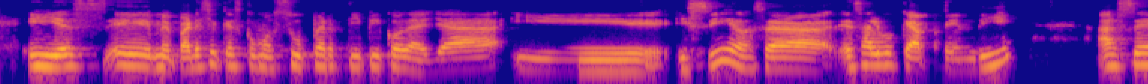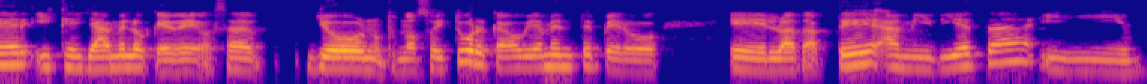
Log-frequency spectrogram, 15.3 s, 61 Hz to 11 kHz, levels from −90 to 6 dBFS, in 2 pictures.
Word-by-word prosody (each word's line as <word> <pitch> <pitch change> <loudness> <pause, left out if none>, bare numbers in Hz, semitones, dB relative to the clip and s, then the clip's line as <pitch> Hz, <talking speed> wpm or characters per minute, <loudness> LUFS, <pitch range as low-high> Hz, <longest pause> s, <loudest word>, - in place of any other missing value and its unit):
y 185 -1 +5
es, 185 0 -1
eh, 195 -3 +2
me 175 -1 0
parece 180 +7 +1
que 195 - -3
es 190 - -10
como 180 -2 -5
supertipico 185 -1 -3
de - - +1
allá, 150 +4 +1
y 140 -2 -3
y 160 - -8
sí, 245 +10 0
o 180 -4 0
sea, 160 -3 +6
es 175 - -2
algo 205 0 +2
que - - +5
aprendí 165 - -1 0.5
a - - +4
hacer 205 +2 +1
y 180 0 -7
que 175 -2 -4
ya 165 -1 +3
me 175 +1 0
lo 180 -1 +1
quedé, 140 0 0
o - - -10
sea, 155 -2 -2 0.3
yo 165 -1 +5
no, 155 - -5
pues - - -18
no 145 0 -4
soy 160 +2 -6
turca 220 -9 +2
obviamente, 185 +1 -3
pero, 140 -5 -4 0.5
eh, 160 -3 0
lo 150 0 +2
adapté 200 +8 +1
a 185 - 0
mi 165 -2 -8
dieta, 195 - -1
y 145 -3 -10
170 Hz, 175 wpm, -23 LUFS, 150-190 Hz, 0.5 s, sea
